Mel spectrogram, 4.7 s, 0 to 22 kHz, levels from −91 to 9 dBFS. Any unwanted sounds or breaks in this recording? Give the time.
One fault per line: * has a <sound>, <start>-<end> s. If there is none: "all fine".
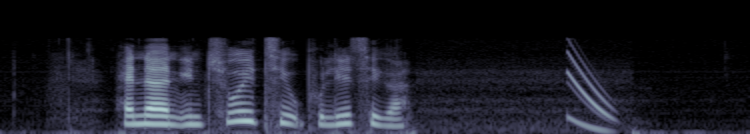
* has a chirp, 3.5-3.9 s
